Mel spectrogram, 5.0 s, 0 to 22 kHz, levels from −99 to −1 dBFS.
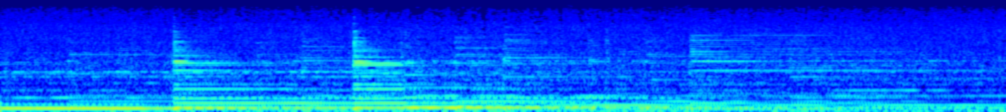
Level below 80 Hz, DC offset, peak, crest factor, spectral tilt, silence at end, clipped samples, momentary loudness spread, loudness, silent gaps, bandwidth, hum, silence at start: -66 dBFS; under 0.1%; -30 dBFS; 18 dB; -5.5 dB/octave; 0 s; under 0.1%; 10 LU; -49 LUFS; none; 17.5 kHz; none; 0 s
